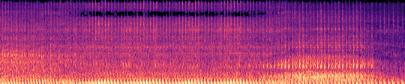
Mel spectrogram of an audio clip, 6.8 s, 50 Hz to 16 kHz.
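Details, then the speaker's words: Gravely Promaster 50 mower after sitting two years, plug reconnected, restarted out of gear: steady low thumping beat at an even idle with no misses or knocks; engine runs well, though the rotted mower deck vibrates badly. "Well, it ran and worked good, but this mower deck is so shot."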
